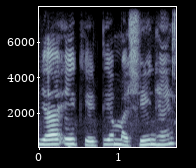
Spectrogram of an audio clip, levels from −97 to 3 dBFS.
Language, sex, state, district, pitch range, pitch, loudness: Hindi, female, Bihar, Sitamarhi, 235-265 Hz, 255 Hz, -20 LUFS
